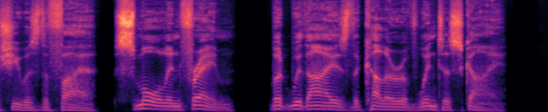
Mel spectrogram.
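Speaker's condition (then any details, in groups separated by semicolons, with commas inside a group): No condition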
